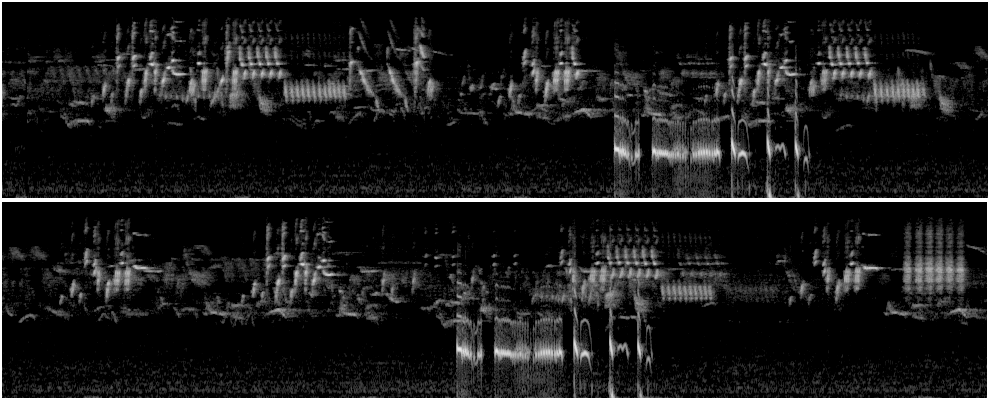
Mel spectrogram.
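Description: Birds chirping and trilling in a busy chorus of short high calls. Twice, a louder, lower call breaks in, ending with a couple of sharp clicks.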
